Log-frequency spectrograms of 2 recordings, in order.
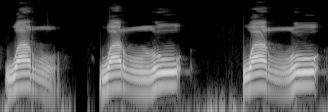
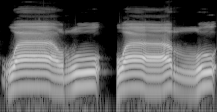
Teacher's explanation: Cara bacanya dari sebelum alif lamnya set langsung masuk ke huruf yang ada syamsiyah atau yang ada tanda dari syamsiyah atau tasdidnya di sini. Maka dibacanya jangan dipanjangkan ya wunnya tapi langsung masuk ke huruf berikutnya yang ada tanda tasdid. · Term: alif lam syamsiyah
